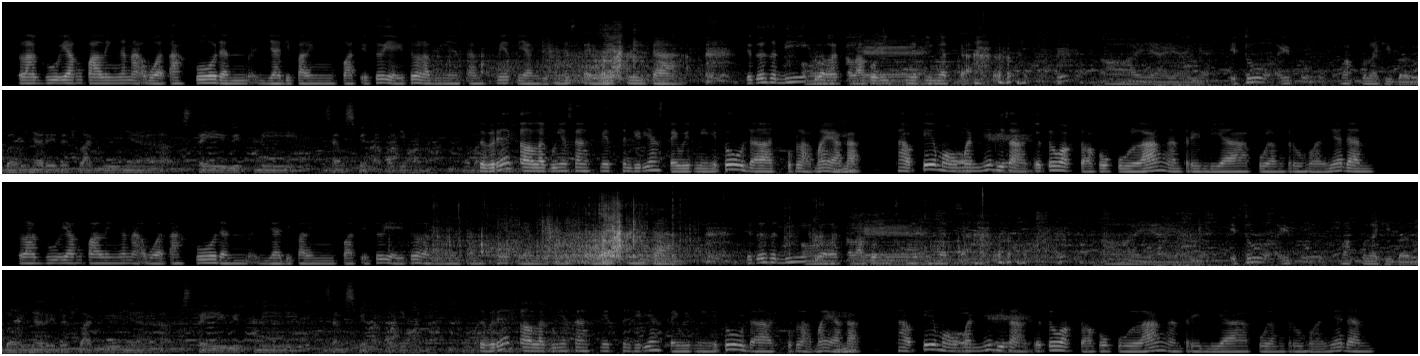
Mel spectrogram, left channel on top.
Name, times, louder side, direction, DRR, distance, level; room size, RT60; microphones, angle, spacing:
voice 1, 0.2-10.3 10.5-10.8 18.9-22.7 23.1-27.9, left 4 dB, 75° left, 0.5 m, -40 dB
Skateboard, 3.9-12.2, right 6 dB, 80° right, 0.4 m, -44 dB
voice 2, 8.0-9.3 11.0-17.1 17.4-19.3 22.5-22.7 23.7-24.5, left 1 dB, ahead, 0.5 m, -48 dB
sound 1, 8.4-22.1, right 1 dB, 40° right, 0.8 m, -52 dB
2.6 x 2.0 x 2.6 m
head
